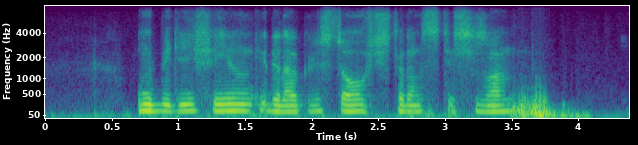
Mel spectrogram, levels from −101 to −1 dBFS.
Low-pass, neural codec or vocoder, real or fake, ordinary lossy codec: 7.2 kHz; codec, 24 kHz, 0.9 kbps, WavTokenizer, medium music audio release; fake; Opus, 16 kbps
